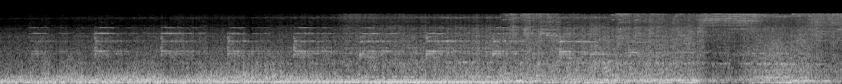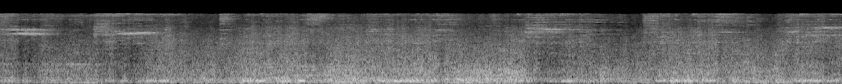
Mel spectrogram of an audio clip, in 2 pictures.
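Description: CN diesel freight train passing close by: the locomotives' engines drone for the first few seconds, then the freight cars roll past with wheels squealing in high tones and clicking over the track.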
